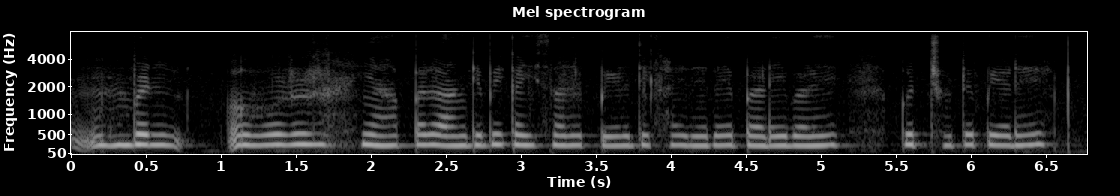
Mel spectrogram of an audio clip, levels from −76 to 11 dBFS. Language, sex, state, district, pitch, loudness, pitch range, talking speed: Hindi, female, Maharashtra, Chandrapur, 240 Hz, -27 LUFS, 235-250 Hz, 205 wpm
